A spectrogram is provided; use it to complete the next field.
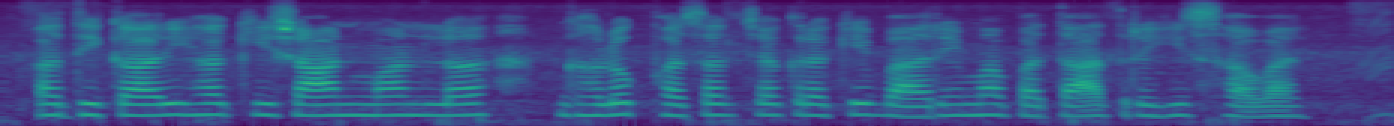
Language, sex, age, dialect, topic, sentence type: Chhattisgarhi, female, 25-30, Western/Budati/Khatahi, agriculture, statement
